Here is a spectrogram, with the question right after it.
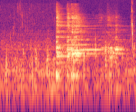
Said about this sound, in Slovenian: ne vidimo dejansko posoden loncev, ampak eh, jih simbolizira samo zvok.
